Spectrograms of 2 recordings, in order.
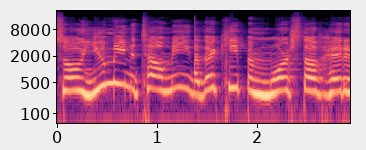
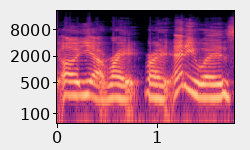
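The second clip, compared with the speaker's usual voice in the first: mock bored-sounding, uninterested delivery, lower pitch; 5 semitones lower than usual. Mocking an interviewer who sounds uninterested: imitating an uninterested interviewer. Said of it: "you sound so uninterested".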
